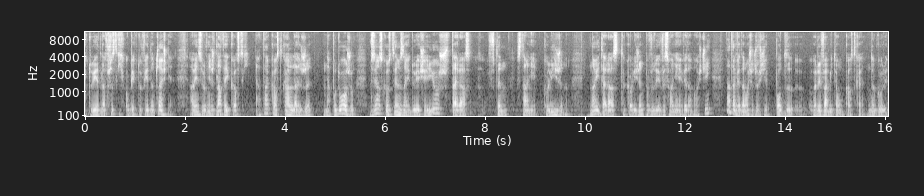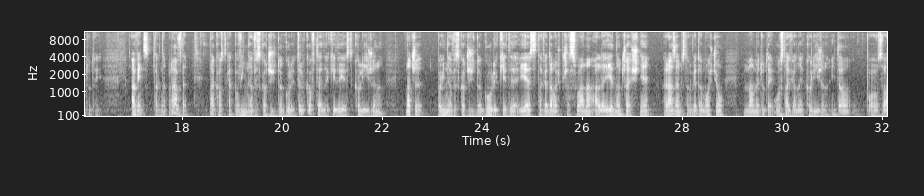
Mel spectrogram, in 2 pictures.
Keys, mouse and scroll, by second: 2.4 right click, 5.6-7.1 middle drag, 18.4 right click, 24.2 click, 27.1 click, 31.5 click.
